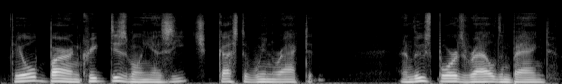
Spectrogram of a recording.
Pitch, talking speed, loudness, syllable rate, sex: 125 Hz, 190 wpm, -17 LUFS, 5.8 syllables/s, male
